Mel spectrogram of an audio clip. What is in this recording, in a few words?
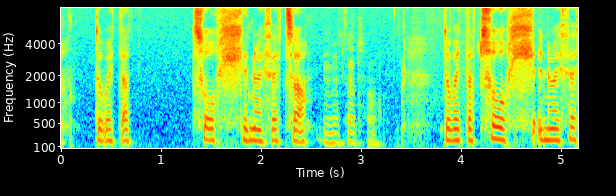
"twll", Welsh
